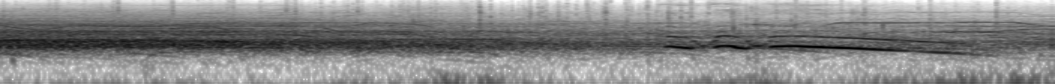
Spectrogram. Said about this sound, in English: Hear that roar one more time, bouncing off all of the whole crowd.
